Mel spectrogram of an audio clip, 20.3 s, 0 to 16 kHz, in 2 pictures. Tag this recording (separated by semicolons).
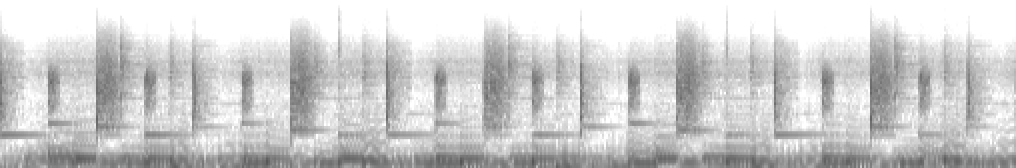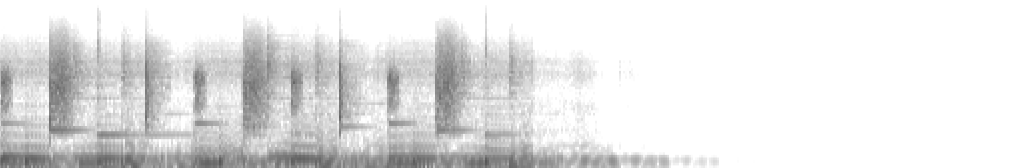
loop; sad; electronic; piano; industrial; rhythmic; music; 124-bpm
